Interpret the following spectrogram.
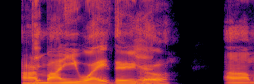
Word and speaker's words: Armani White: this project let me not to get his name wrong Armani white there you go um I was call Armani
